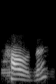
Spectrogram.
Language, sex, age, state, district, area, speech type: Kannada, female, 30-45, Karnataka, Koppal, rural, conversation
